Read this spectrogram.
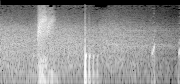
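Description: A bobber plops into water.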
